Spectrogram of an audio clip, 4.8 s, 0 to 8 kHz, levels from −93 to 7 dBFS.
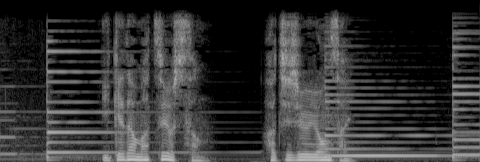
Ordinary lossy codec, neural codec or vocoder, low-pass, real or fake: none; none; 7.2 kHz; real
